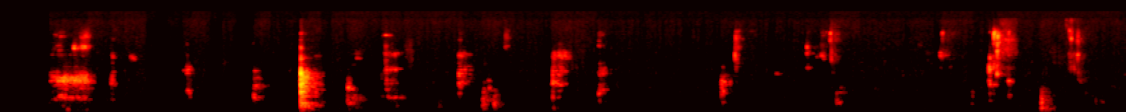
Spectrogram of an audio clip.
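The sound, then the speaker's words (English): Quiet mouth sounds of someone sipping and tasting a mild gin made in the Montafon, Austria, from a glass: a slurp, then a scattered series of wet lip smacks and tongue clicks with short pauses between, no talking. “Very mild in the nose, and let's have a sip.”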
